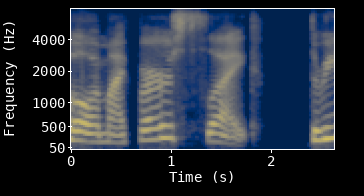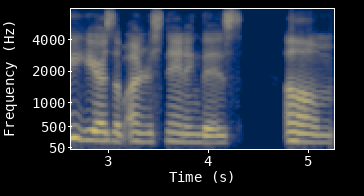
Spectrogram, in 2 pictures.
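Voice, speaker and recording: At a very slow pace, a woman with a New York accent speaks at a medium pitch with ordinary pitch variation, in a dry, close sound with no echo. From New York, Brooklyn. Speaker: foster care survivor. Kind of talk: interview testimony.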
